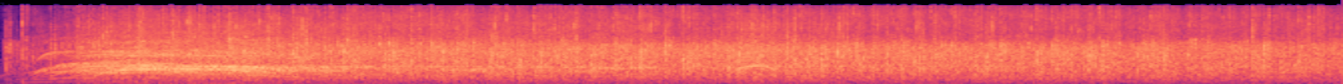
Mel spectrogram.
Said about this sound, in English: Just want you to know, Rotorua, Kaitaia, Whangarei, they never cheer me like that when I start, but hey, you guys are real special.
